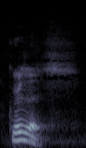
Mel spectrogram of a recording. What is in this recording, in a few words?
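"Grillis" English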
